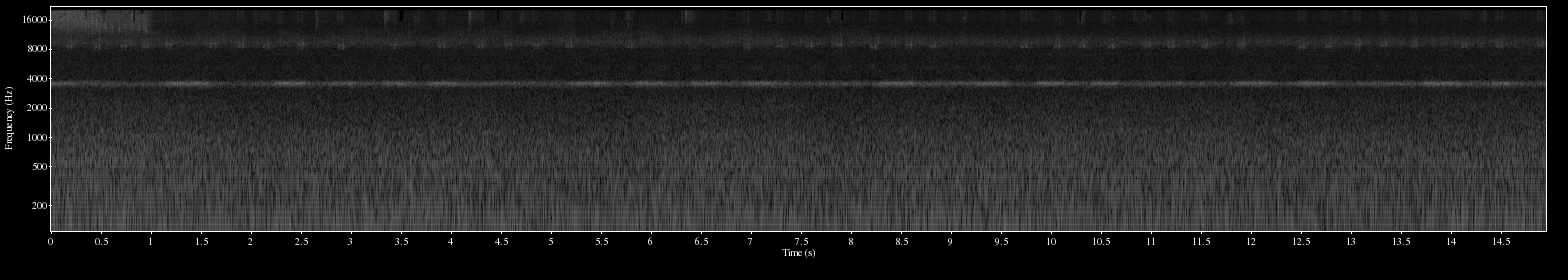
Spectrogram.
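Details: Crickets in the south of Crimea sing through the night breeze, a constant high trill beating in soft regular pulses for fifteen seconds, a higher faint shimmer above and mild wind noise below.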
